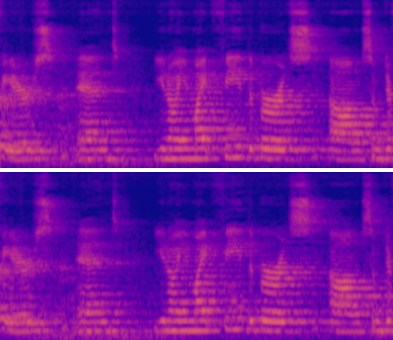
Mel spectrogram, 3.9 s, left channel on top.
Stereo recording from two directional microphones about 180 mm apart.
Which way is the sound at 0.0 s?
45° left (ahead or behind).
